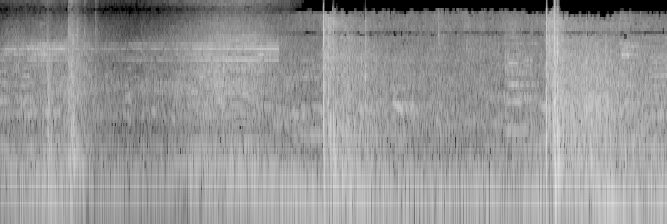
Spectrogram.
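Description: Gunshots from a long gun: three sharp bangs about one, four and seven seconds in, the last the loudest.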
